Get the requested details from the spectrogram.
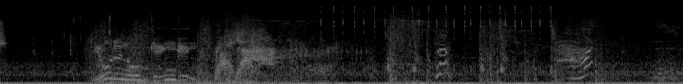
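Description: Electric bolts crackle and zap in bursts.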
